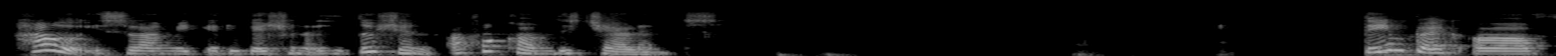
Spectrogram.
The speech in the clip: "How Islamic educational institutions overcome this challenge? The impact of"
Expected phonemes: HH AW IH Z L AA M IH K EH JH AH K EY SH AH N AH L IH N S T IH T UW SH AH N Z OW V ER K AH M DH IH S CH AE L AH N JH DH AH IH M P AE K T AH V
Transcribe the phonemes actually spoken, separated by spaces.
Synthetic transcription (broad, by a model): HH AW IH S L AA M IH K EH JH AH K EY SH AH N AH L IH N S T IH T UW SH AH N OW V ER K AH M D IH S CH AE L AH N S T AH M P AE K AH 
